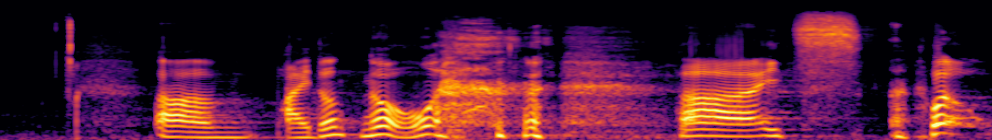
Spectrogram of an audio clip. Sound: laughs

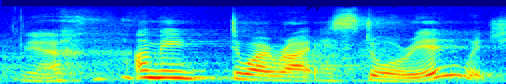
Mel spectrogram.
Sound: giggles

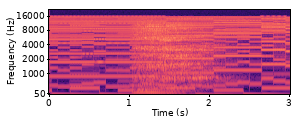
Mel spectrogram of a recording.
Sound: sigh

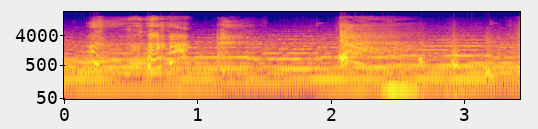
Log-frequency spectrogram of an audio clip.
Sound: giggles

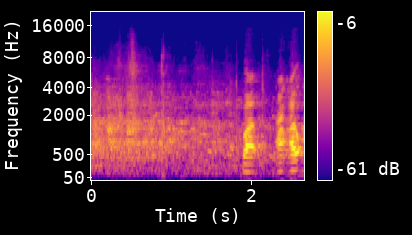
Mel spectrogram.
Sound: laughter; applause

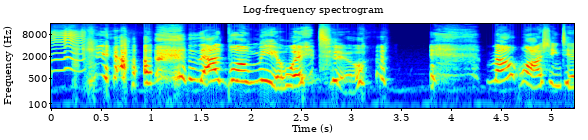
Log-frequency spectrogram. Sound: squeaks squeaks

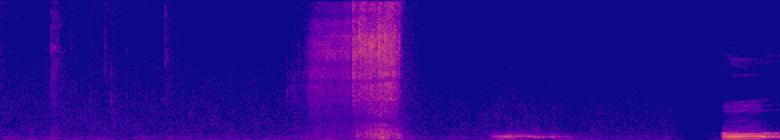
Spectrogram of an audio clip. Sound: slurping

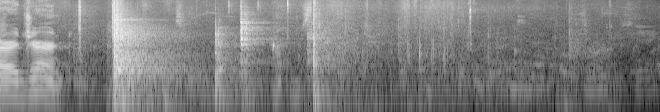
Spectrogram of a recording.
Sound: gavel bangs

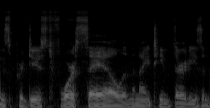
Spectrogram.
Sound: none

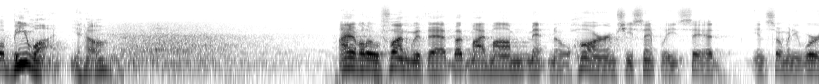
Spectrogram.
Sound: laughter

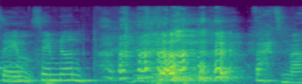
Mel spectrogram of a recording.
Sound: laughing

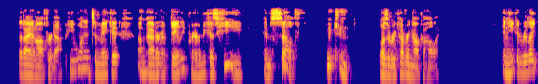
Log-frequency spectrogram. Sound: clears throat

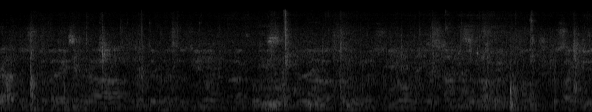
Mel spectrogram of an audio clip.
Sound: speaking in foreign language

